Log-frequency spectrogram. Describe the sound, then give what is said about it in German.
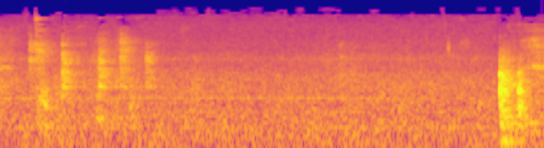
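A door opens with a few soft clicks and rattles at first, then a quiet pause over steady room noise, ending in a sharper, louder knock or latch sound. “Ich mache die Tür auf.”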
